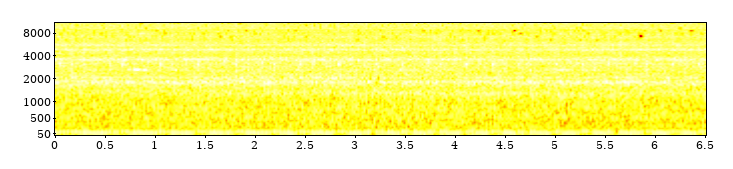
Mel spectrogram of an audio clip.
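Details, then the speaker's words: 1999 Jeep Cherokee with a junkyard 4.0L inline-six, just started after installation: low, steady, even idle rumble with no tapping or misfire. Slight smoke is believed to be oil burning off the manifolds. Idling normally. "sounding pretty good a little bit of smoke coming up here i think it's just some oil burning off the goth manifolds and stuff nothing to be concerned with"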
